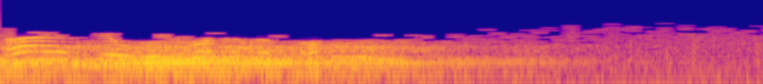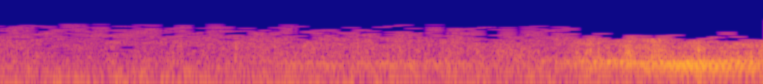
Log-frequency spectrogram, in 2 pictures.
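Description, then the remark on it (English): The engine of a two-seater biplane flying low drones with a rough, steady hum, loud at first, then dropping to a softer rumble before swelling again toward the end. “It's a two-seater biplane.”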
